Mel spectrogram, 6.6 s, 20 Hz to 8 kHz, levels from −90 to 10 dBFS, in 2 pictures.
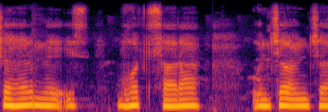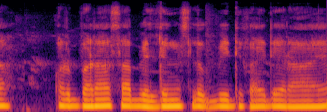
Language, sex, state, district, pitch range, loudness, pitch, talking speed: Hindi, male, Arunachal Pradesh, Papum Pare, 125-135 Hz, -14 LUFS, 130 Hz, 155 wpm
